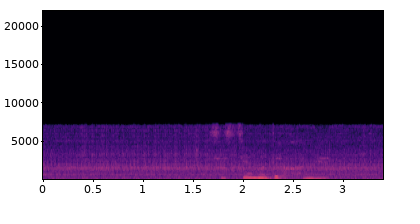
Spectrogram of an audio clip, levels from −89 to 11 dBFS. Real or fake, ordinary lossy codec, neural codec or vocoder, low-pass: real; none; none; 7.2 kHz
